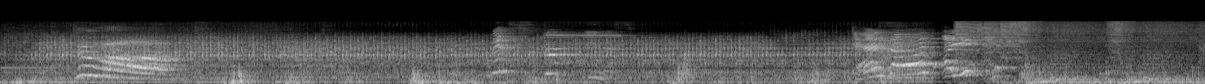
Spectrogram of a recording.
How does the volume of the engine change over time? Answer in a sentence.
The loudness of the engine stays about the same.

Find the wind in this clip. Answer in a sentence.
You can hear the wind from 0.0 to 12.0 s.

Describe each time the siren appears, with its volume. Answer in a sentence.
The siren can't be heard in this clip.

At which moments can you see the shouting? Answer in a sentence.
The shouting can be heard from 0.7 to 1.8 s, from 4.8 to 6.3 s and from 8.5 to 10.1 s.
